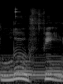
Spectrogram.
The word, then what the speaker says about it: Luffy: In my favorite TV show One Piece, a boy named Luffy, pronounced Luffy, and then I spelled it incorrectly, sets out to become king of the pirates due to a childhood dream.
